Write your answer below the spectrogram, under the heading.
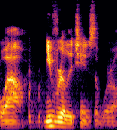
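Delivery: flat, very quiet, low deadpan. Retelling how a guy read someone's credits from a script, imitating deadpan delivery. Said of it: "just in his deadpan so delivery".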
